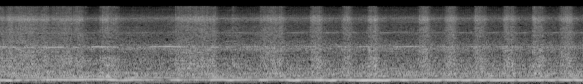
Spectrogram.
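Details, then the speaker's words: Kirby Sentria 2 vacuum, used often: steady motor roar with a rhythmic rasping catch each time the stroke reverses forward to back, suspected from the tech drive; the tech drive belt is very slack, to be replaced. "I actually use it quite often, but it's making a noise from, I think, the tech drive. I'm going to use it now. Listen when I change the direction of the stroke."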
